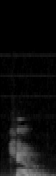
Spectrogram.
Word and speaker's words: him: And remember, when you have that H for him and her, the H is silent. So it's ask him. No, ask him. Ask him. So no H, Kim.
